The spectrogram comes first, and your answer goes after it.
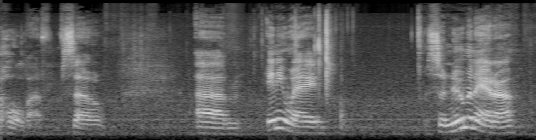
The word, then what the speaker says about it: Numenera: So anyway, so Numenera, however you want to say it. I tend to want to say it like the Spanish way and do a hard R on there.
